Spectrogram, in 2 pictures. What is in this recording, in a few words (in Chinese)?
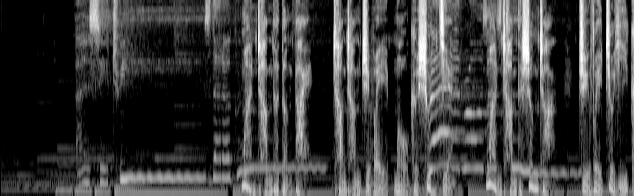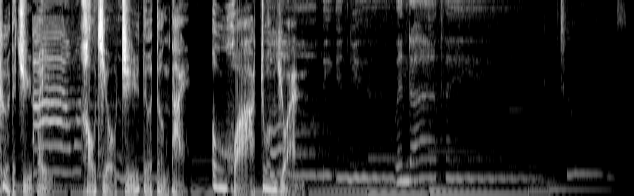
广告 品牌形象 庄园葡萄酒 优雅, 男国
